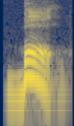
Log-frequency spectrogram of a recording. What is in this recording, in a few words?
ENG ball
